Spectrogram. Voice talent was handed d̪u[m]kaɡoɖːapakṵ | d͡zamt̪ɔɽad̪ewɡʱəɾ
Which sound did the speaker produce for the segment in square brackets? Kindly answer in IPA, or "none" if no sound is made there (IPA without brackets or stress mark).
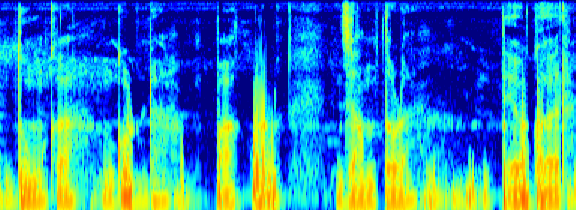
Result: m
